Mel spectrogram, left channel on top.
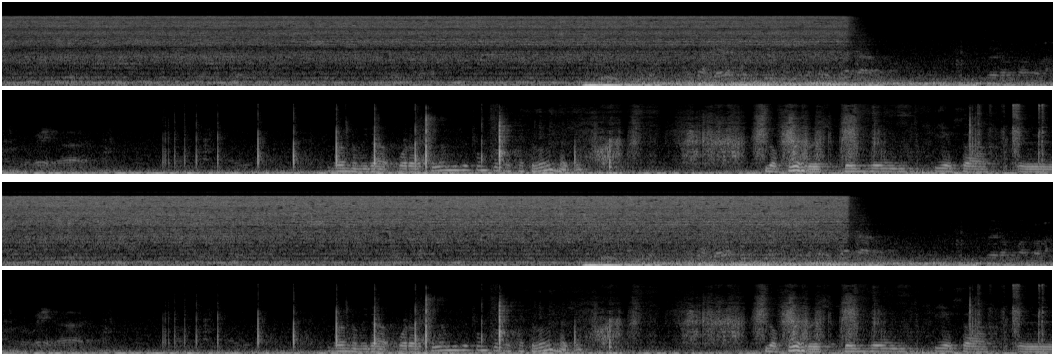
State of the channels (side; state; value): both; normal; correlation 0.87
